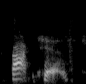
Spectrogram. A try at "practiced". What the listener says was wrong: Right.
